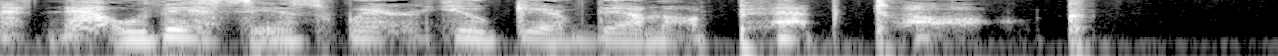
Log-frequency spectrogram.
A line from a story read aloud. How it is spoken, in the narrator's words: Grubber whispered in Tempest's ear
